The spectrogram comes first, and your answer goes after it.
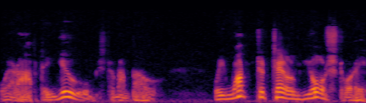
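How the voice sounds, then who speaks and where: Putting on a character voice, a man with a fairly low pitch talks at a very slow pace, with very wide pitch swings and big swings in loudness. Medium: old radio play. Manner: breezy, overly polite, keeps saying sir.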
